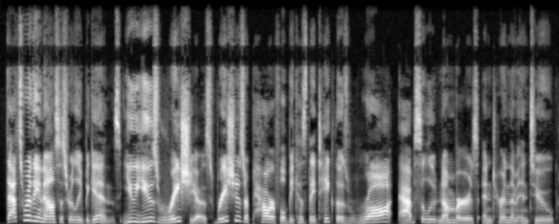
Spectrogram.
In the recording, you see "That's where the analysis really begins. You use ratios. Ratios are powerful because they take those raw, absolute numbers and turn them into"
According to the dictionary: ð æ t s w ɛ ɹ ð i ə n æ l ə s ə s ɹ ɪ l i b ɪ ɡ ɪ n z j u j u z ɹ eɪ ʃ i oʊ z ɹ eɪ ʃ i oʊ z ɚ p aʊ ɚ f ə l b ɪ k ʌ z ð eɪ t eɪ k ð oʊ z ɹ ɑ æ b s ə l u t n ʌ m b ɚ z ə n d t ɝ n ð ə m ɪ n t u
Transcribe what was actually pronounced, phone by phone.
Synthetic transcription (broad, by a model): ð æ t s w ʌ ɹ ð i ə n æ l ə s ə s ɹ ɪ l i b ɪ ɡ ɪ n z j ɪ j u z ɹ eɪ ʃ i oʊ z ɹ eɪ ʃ i oʊ z ɚ p aʊ ɚ f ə l b ɪ k ʌ z ð eɪ t eɪ k ð oʊ z ɹ ɑ æ b s ə l u t n ʌ m b ɚ z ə n t ɝ n ð ə m ɪ n t u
